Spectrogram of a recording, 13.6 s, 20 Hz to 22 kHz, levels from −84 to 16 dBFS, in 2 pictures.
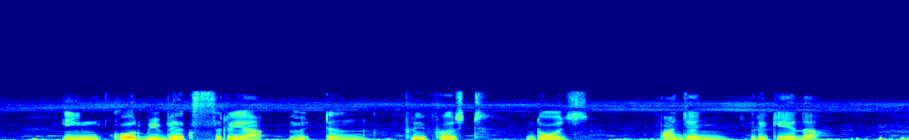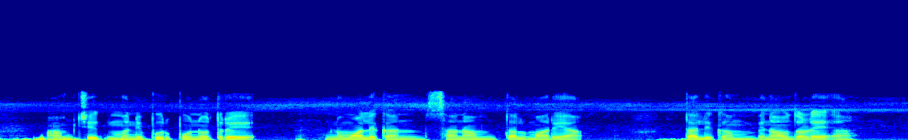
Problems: background sounds at intervals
